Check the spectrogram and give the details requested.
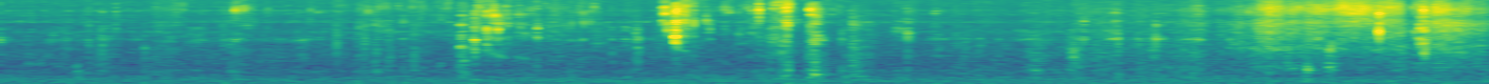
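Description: Close-miked chewing and wet mouth clicks of a person eating rice and chicken kerutuk by hand. A brief rustle comes near the end as fingers gather rice from the board.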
